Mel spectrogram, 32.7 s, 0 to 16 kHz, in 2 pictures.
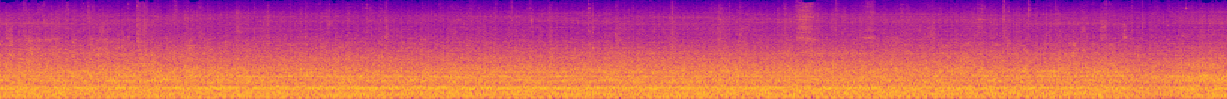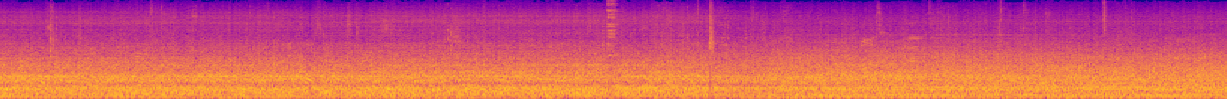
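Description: Steady in-flight cabin noise of a Boeing 767 airliner, with indistinct voices under it.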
